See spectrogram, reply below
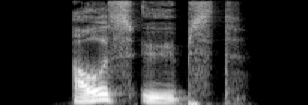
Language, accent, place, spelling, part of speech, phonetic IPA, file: German, Germany, Berlin, ausübst, verb, [ˈaʊ̯sˌʔyːpst], De-ausübst.ogg
- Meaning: second-person singular dependent present of ausüben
